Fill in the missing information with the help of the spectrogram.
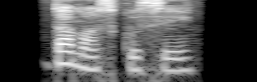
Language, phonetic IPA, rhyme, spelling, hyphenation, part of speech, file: Hungarian, [ˈdɒmɒskusi], -si, damaszkuszi, da‧masz‧ku‧szi, adjective / noun, Hu-damaszkuszi.ogg
- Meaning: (adjective) Damascene (of or relating to Damascus); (noun) Damascene (a person living in or originating from Damascus)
